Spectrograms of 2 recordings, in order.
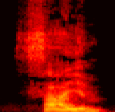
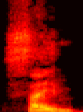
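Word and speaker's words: صايم: Ana Saïm ou Ana Saïm, selon les régions. Il y en a qui ajoutent un petit E après le Y qui disent Saïm. D'accord. Mais le plus standard, c'est Ana Saïm.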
